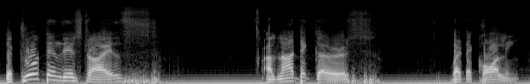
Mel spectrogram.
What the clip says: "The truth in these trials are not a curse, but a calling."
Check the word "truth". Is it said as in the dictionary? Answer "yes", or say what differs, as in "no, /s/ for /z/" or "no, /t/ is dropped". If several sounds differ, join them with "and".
no, /t/ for /θ/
